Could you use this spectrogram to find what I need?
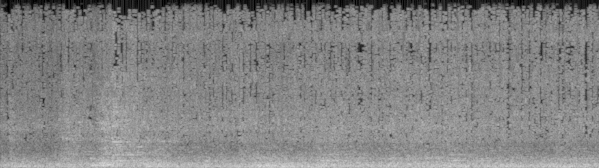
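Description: Metal cylinders rumble as they roll along a roller conveyor.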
